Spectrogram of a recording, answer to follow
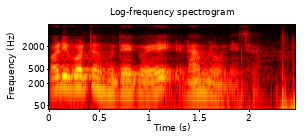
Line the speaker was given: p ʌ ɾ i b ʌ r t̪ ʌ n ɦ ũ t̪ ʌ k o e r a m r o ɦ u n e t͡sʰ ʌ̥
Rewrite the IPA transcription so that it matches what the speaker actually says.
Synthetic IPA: p ʌ ɾ i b ʌ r t̪ ʌ n ɦ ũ d̪ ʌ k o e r a m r o ɦ u n e t͡sʰ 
